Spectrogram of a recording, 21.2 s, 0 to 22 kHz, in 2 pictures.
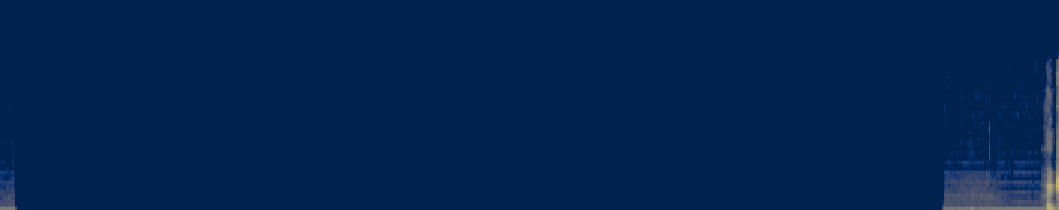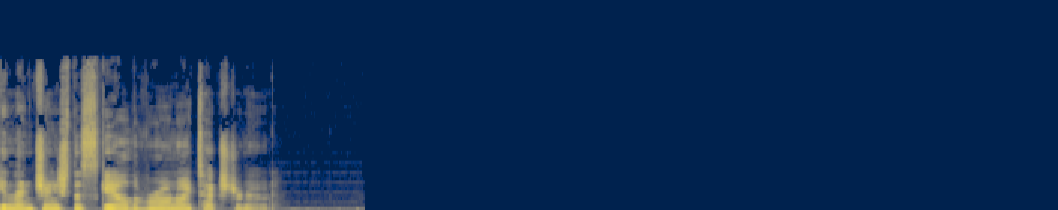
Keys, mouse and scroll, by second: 2.4-3.8 middle drag, 4.4-4.7 scroll up 1, 5.4 shift+middle click, 6.6-7.4 scroll down 1, 14.4 click, 15.2 KP_1.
